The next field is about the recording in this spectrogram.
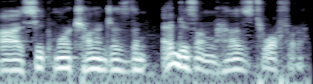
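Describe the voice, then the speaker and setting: A man's voice: sits low, fairly even intonation, normal speed. A man playing an eager, proud inventor, formal and earnest, in a comic-book drama. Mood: proud eagerness. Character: eager, proud male inventor, restless and adventurous. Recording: clearly noisy recording.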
